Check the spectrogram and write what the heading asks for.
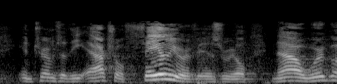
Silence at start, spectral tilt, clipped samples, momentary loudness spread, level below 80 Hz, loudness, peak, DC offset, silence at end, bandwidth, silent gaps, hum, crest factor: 0.2 s; -3.5 dB/octave; under 0.1%; 15 LU; -54 dBFS; -23 LUFS; -4 dBFS; under 0.1%; 0 s; 8 kHz; none; none; 20 dB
